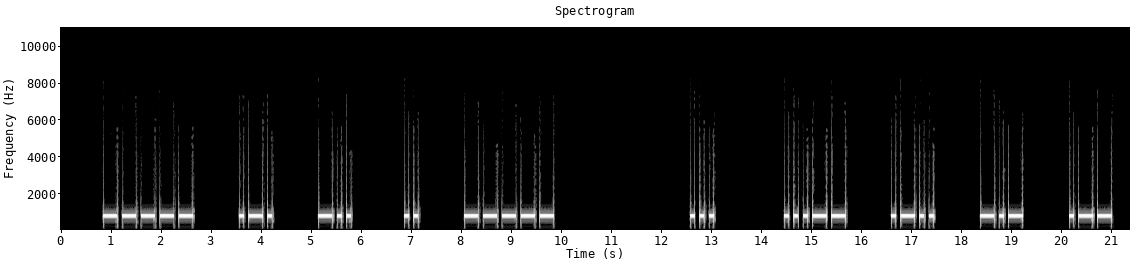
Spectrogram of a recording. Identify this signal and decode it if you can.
Morse code, heard as a keyed tone, about 13 wpm, spaced as for 6 wpm, 800 Hz. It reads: 0RDI0 S3LKW
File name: LEZIONI / 6 PKX0 / 6 PKX0 ws 12wpm 3448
